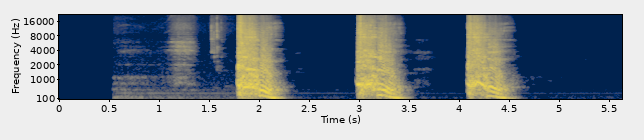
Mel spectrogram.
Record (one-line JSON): {"three_cough_length": "5.6 s", "three_cough_amplitude": 32768, "three_cough_signal_mean_std_ratio": 0.47, "survey_phase": "beta (2021-08-13 to 2022-03-07)", "age": "65+", "gender": "Male", "wearing_mask": "No", "symptom_cough_any": true, "symptom_shortness_of_breath": true, "symptom_sore_throat": true, "symptom_fatigue": true, "smoker_status": "Ex-smoker", "respiratory_condition_asthma": true, "respiratory_condition_other": false, "recruitment_source": "REACT", "submission_delay": "12 days", "covid_test_result": "Negative", "covid_test_method": "RT-qPCR", "influenza_a_test_result": "Negative", "influenza_b_test_result": "Negative"}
